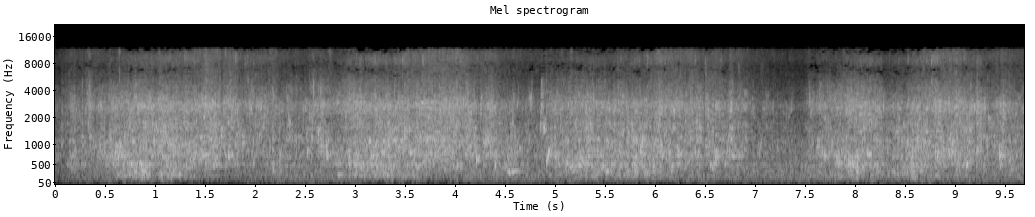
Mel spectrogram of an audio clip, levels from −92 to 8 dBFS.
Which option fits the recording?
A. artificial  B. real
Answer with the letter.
B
